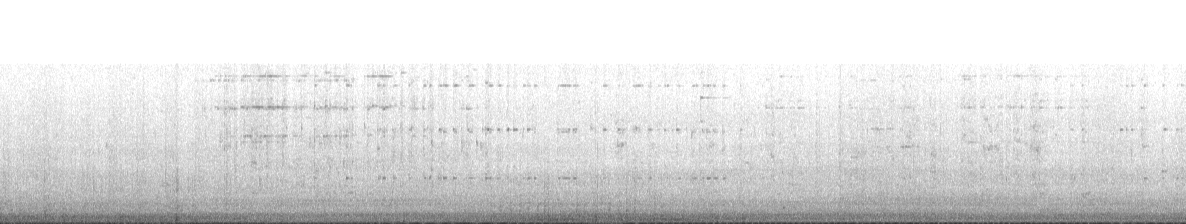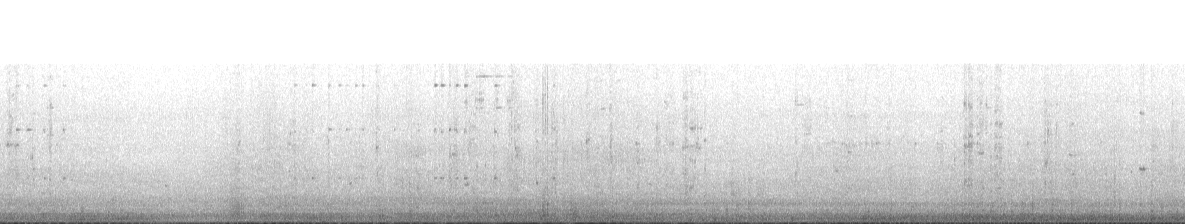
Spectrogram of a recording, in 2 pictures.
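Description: Heavy diesel earthmoving machinery running steadily, a deep engine drone with a few brief knocks.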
